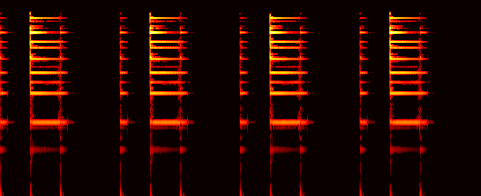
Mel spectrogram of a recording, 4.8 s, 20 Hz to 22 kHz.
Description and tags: triangle-100-bpm-003
100-bpm, triangle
